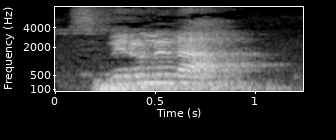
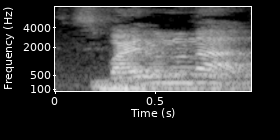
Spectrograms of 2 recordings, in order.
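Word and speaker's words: spirulina: स्पिरुलिना, स्पाइरुलिना, जो भी बोलना चाहते हैं बोल सकते हैं, उसका नाम तो एक ही है। कुछ लोग स्पाइरुलिना बोलते हैं, स्पिरुलिना उसका जो स्पेलिंग आता है ना अंग्रेजी भाषा में, वो तो सेम है।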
